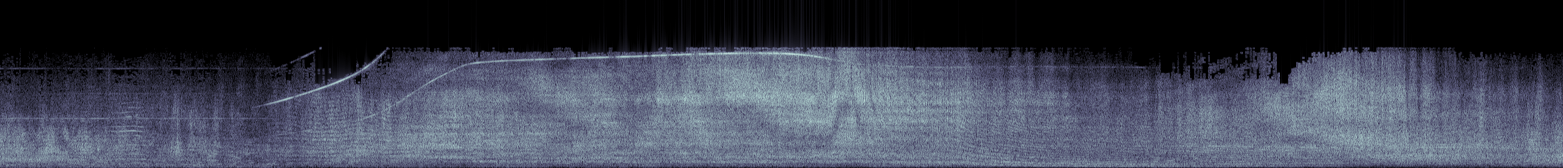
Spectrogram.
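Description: A jet engine whines as it takes off and roars overhead, its pitch sweeping as it passes.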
